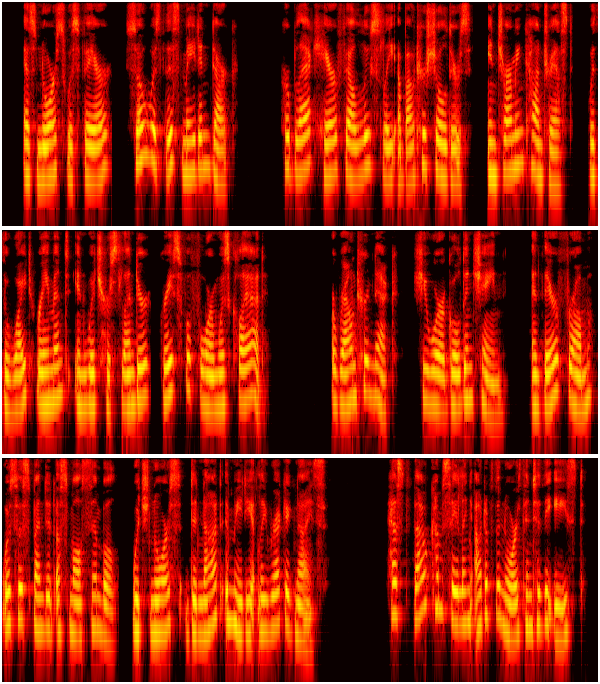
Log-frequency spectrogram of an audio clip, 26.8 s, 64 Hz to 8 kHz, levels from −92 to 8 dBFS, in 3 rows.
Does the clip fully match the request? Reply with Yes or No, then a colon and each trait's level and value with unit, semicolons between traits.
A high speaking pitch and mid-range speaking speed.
Yes: high, 195 Hz; average, 145 wpm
